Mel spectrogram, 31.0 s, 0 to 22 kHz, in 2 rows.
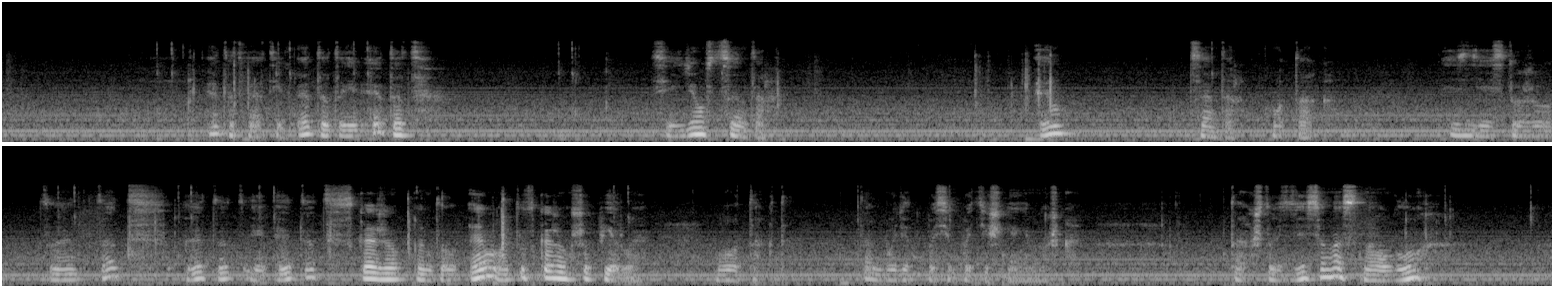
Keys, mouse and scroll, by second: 1.2 click, 2.4 shift+click, 3.2 shift+click, 5.2 shift+click, 6.7 shift+click, 9.9 alt+m, 12.8-14.2 scroll down 1, 15.7 click, 16.9 shift+click, 17.7 shift+click, 19.9 alt+m, 22.3-23.7 scroll down 2, 23.7-24.9 middle drag, 24.9-25.7 scroll down 2, 26.4-27.2 scroll up 1, 27.2-27.7 scroll up 1, 27.8-28.6 scroll up 3, 28.8-29.2 scroll up 2, 29.6-31.0 shift+middle drag.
